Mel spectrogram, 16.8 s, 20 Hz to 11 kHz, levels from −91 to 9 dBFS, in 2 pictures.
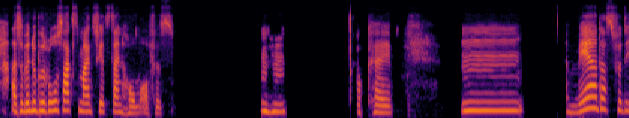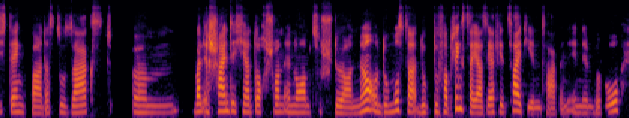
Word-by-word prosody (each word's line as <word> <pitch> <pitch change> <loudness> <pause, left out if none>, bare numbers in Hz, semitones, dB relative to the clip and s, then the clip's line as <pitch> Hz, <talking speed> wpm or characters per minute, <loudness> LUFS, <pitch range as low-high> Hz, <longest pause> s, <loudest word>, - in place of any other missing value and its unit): Also, 225 0 +3
wenn 230 - +5
du 245 - +4
Büro 240 +1 +2
sagst, 250 0 +4
meinst 225 -1 +2
du - - +2
jetzt 215 - -6
dein 205 -1 +1
Home-Office? 175 -1 -6 1.2
Mhm. 215 -1 -2 1.0
Okay, 195 -1 -3 0.9
hm, 245 +1 -1 0.6
wäre 250 +12 +6
das 290 -4 0
für 250 - -5
dich 235 -2 -5
denkbar, 200 -4 -2
dass 175 - -9
du 200 - -8
sagst 190 +3 -2 0.3
ähm, 190 +3 -8 0.2
weil 215 0 +3
es - - +8
scheint 230 0 +6
dich 230 -2 -3
ja 205 -2 +1
doch 200 0 -3
schon 205 0 -1
enorm 195 -1 -3
zu 210 - -6
stören, 175 -3 -3
ne, 260 +7 +6
und 215 -3 -5
du 200 - -5
musst 245 +2 -2
da, 205 - +4
du 195 0 -8
du 210 - -6
verbringst 275 +8 +1
da - - +3
ja 175 -1 +3
sehr 195 +2 -1
viel 200 -1 -7
Zeit 240 +1 +3
jeden 160 0 -9
Tag 155 - -6
in - - -15
in 180 - -13
dem 180 -1 -11
Büro. 205 +10 -4
205 Hz, 180 wpm, -23 LUFS, 190-240 Hz, 1.2 s, es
